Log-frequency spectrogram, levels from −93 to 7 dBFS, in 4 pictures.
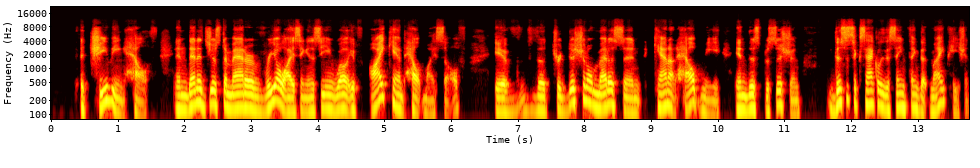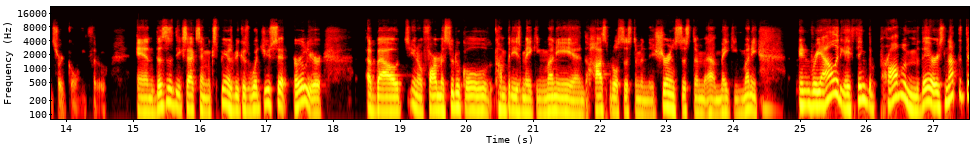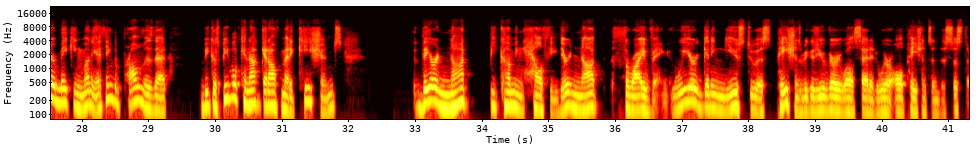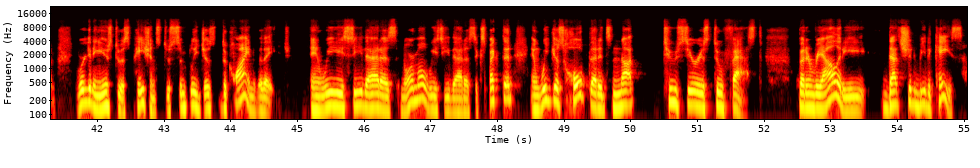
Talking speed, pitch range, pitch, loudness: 180 wpm, 115-155 Hz, 130 Hz, -19 LUFS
